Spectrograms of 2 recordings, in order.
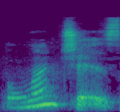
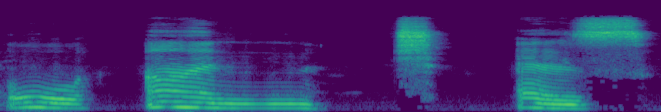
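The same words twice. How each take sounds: First: Said in the usual way. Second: "L, un, ch, es" in separate chunks, with pauses; sounding out. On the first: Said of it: "You say it". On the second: Shown as a demonstration. Teacher spelling lunches for students, sounding out "L, un, ch, es" piece by piece. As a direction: split "L, un, ch, es" sound by sound. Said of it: "Let's spell it".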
